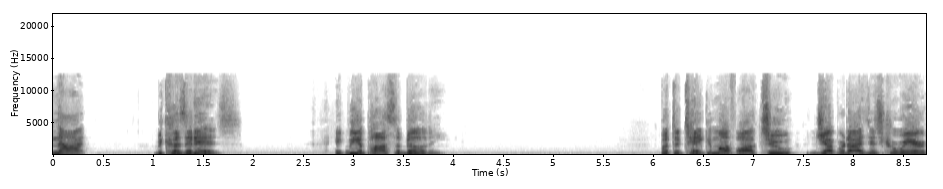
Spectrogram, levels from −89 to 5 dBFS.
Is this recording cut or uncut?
cut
